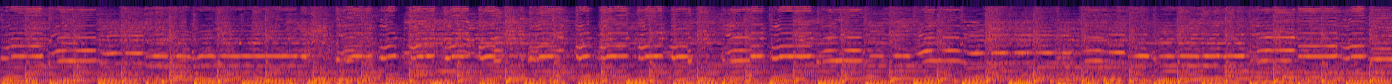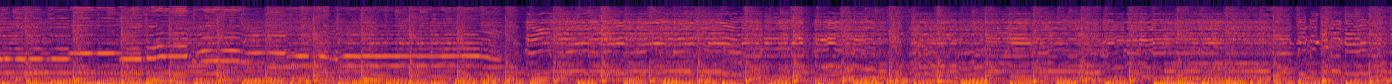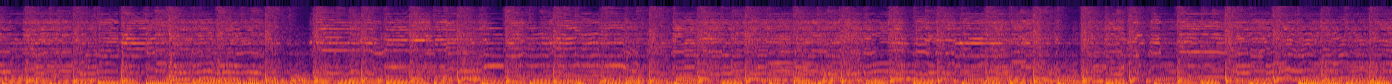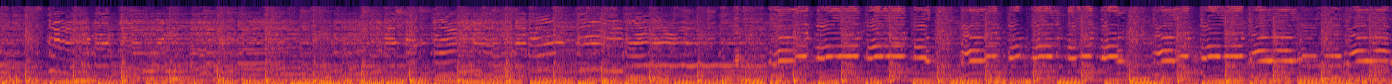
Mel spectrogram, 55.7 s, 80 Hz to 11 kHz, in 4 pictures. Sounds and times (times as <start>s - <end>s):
Dance music: 0.0s - 55.6s.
